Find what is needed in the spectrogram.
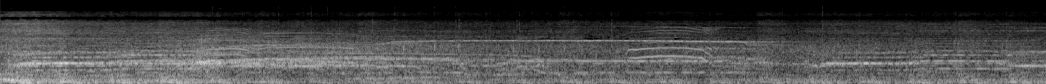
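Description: Crowd cheering and shrieking, with high screams that rise and fall and one long held scream in the middle.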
